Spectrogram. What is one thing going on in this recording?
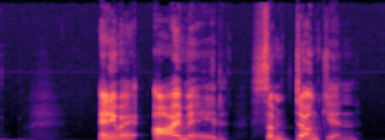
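A young woman speaks expressively into a close microphone.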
